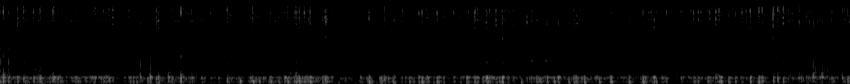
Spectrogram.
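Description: Long acrylic nails decorated with donut charms scratch across a hollow woven metal mesh microphone grille. The sound is a dense, continuous stream of rapid, crackly scratches and clicks, heavy in the low end with a steady hum-like band near 300 Hz and a bright, crisp sizzle on top. It comes in uneven quiet bursts with brief lulls.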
